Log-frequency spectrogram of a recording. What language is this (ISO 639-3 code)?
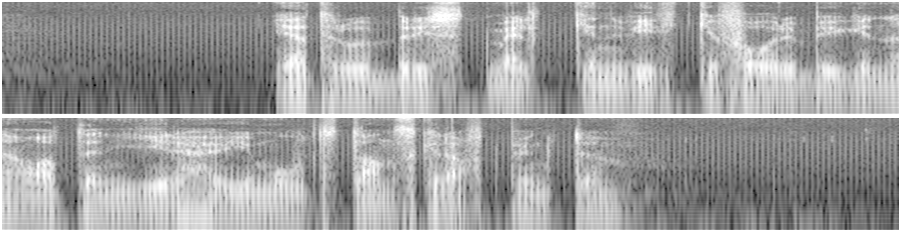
nor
